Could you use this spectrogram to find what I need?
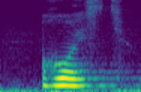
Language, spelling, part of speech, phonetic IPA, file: Belarusian, госць, noun, [ɣosʲt͡sʲ], Be-госць.ogg
- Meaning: guest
